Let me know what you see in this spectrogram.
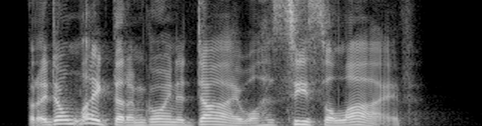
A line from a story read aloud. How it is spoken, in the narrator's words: he growled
